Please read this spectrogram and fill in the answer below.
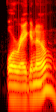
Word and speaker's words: oregano: so oregano oregano oregano now you say oregano you say or it will commonly reduce to er it's just the easiest way to do it you can actually just not even do an er vowel which is a little bit longer you do an er consonant like oregano oregano in fast speech but yeah usually er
